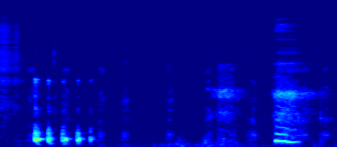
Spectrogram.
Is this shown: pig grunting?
yes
